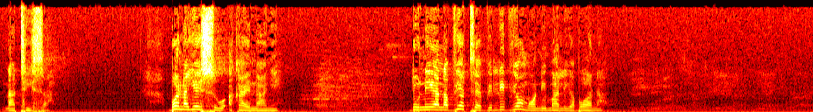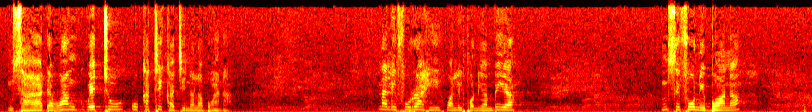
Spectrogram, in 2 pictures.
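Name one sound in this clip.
A man speaks in bursts through a loudspeaker in a large echoing hall.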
